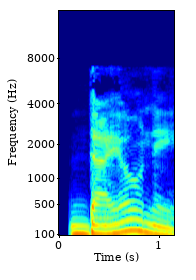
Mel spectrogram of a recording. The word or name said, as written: dione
